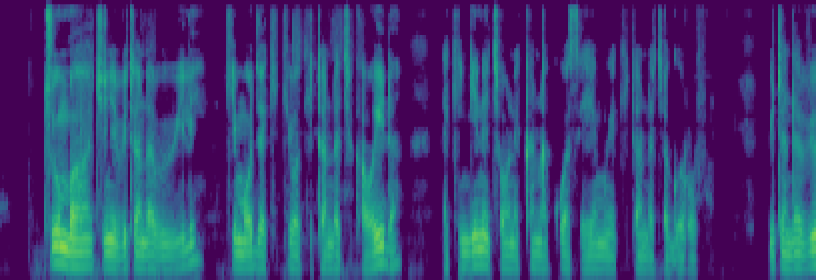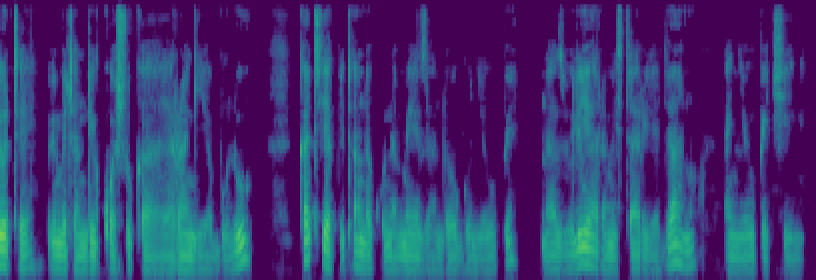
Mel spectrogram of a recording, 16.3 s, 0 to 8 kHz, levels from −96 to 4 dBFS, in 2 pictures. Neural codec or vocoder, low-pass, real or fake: none; 7.2 kHz; real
